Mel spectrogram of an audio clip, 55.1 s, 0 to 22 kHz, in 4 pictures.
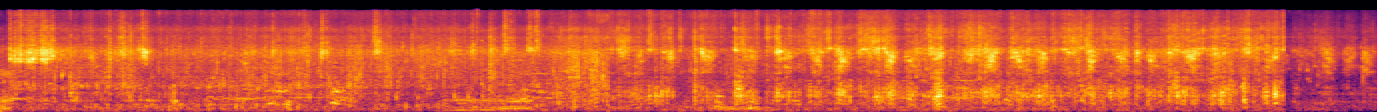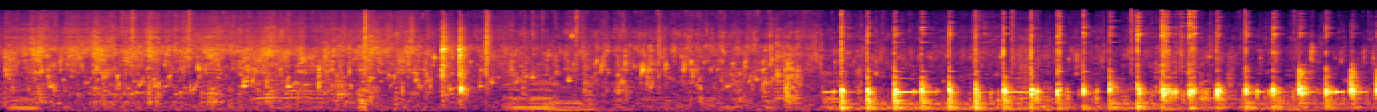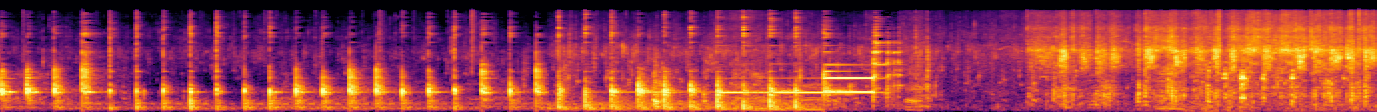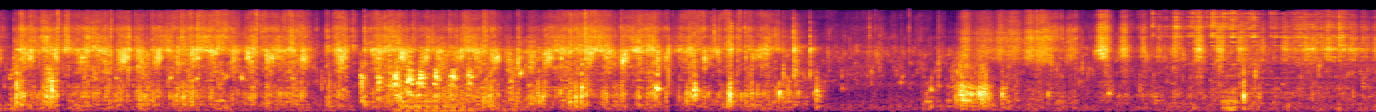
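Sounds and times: salt scraping in a wok: 0.0 - 17.5, 21.6 - 29.2, 37.8 - 49.6, 50.6 - 55.0.

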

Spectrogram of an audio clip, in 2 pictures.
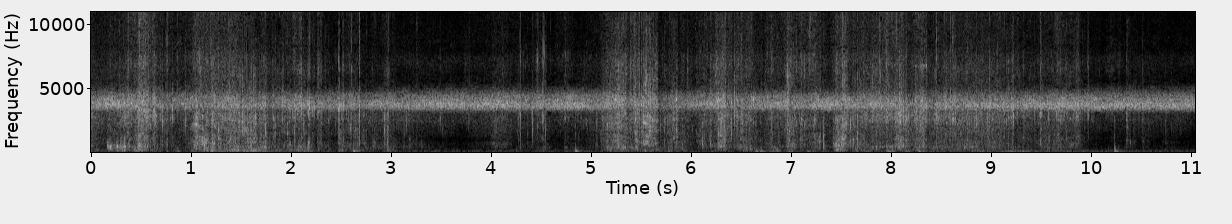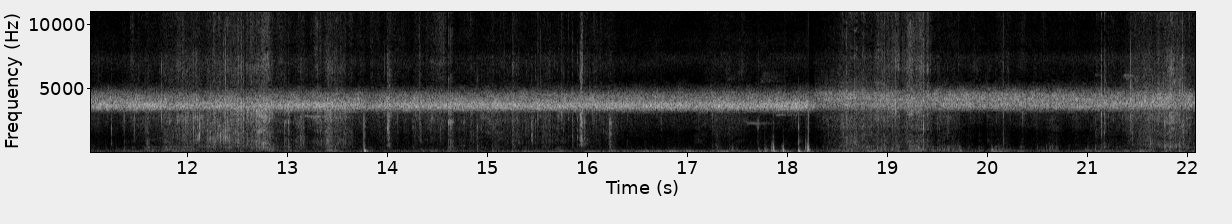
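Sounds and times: dry leaves crackling: 0.0 - 16.5, 17.1 - 22.0
insects buzzing: 0.0 - 22.0.

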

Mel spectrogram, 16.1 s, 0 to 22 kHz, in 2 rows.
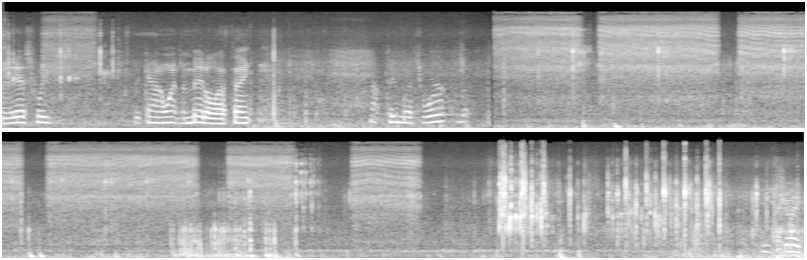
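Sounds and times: spray can hissing: 0.0 - 1.1, 4.9 - 12.3
spray can ball rattling: 0.0 - 1.2, 4.9 - 12.2, 12.9 - 15.7.

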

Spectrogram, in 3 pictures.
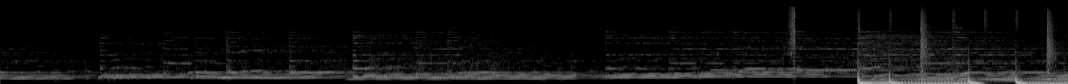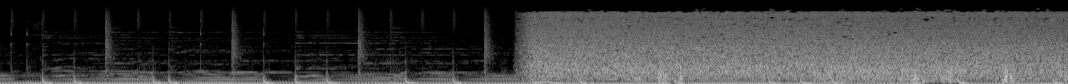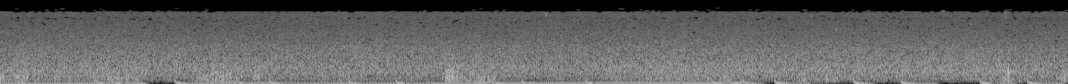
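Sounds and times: waterfall pouring onto rocks: 15.9 - 32.0.

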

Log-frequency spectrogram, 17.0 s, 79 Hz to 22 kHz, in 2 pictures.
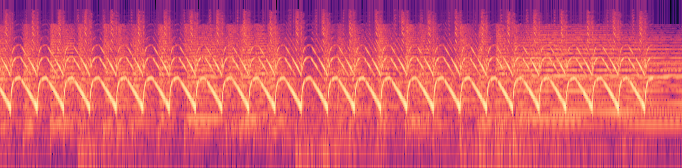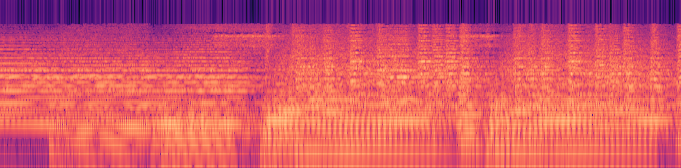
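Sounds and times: fire alarm whoop tone: 0.0 - 8.2.

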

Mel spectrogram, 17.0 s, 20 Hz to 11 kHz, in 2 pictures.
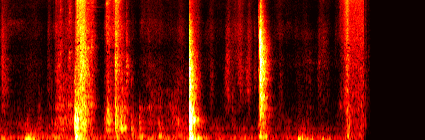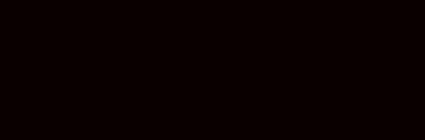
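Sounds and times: kitchen things clattering: 1.1 - 2.8.

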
